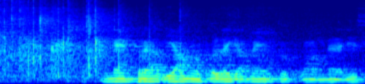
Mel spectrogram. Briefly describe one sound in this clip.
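An elderly woman speaks calmly into a microphone through a loudspeaker.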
